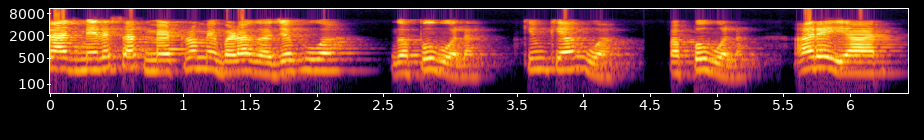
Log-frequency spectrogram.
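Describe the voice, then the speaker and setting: A woman reading a series of short jokes aloud, telling them slowly and evenly with the quoted lines. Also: fairly high pitch, echoey room, muffled recording. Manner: slow, even joke telling with quoted lines. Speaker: joke narrator.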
